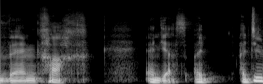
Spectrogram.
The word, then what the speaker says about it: Van Gogh: v-a-n-space g-o-g-h isn't pronounced van gogh or van gogh since the g in dutch is closer to a guttural h so it ends up being closer to van gaach and yes i i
